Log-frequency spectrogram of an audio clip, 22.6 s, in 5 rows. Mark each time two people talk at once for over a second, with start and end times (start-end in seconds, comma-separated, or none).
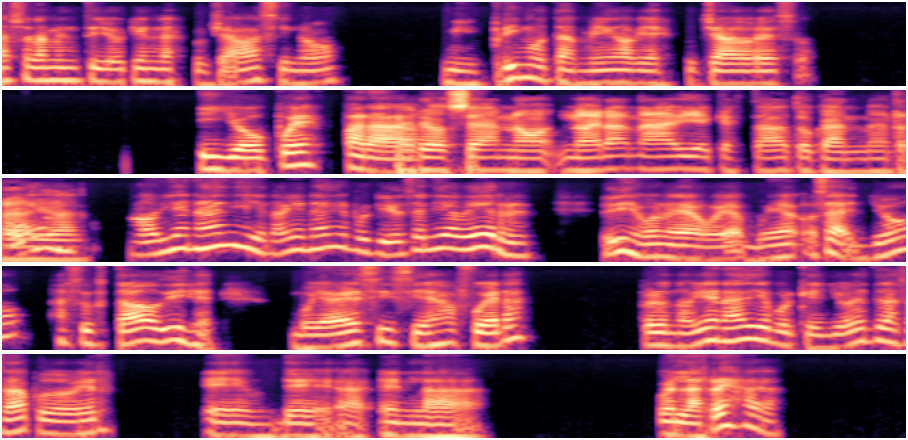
none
